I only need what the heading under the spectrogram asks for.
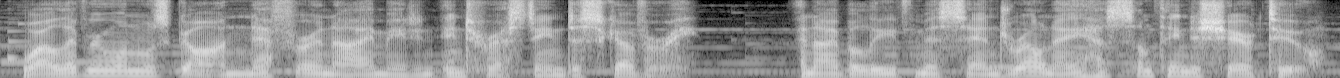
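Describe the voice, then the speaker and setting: A man's voice: mid-range voice, expressive, brisk, faint music behind, natural voice. An actor playing a formal, courteous grown man in a video game.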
